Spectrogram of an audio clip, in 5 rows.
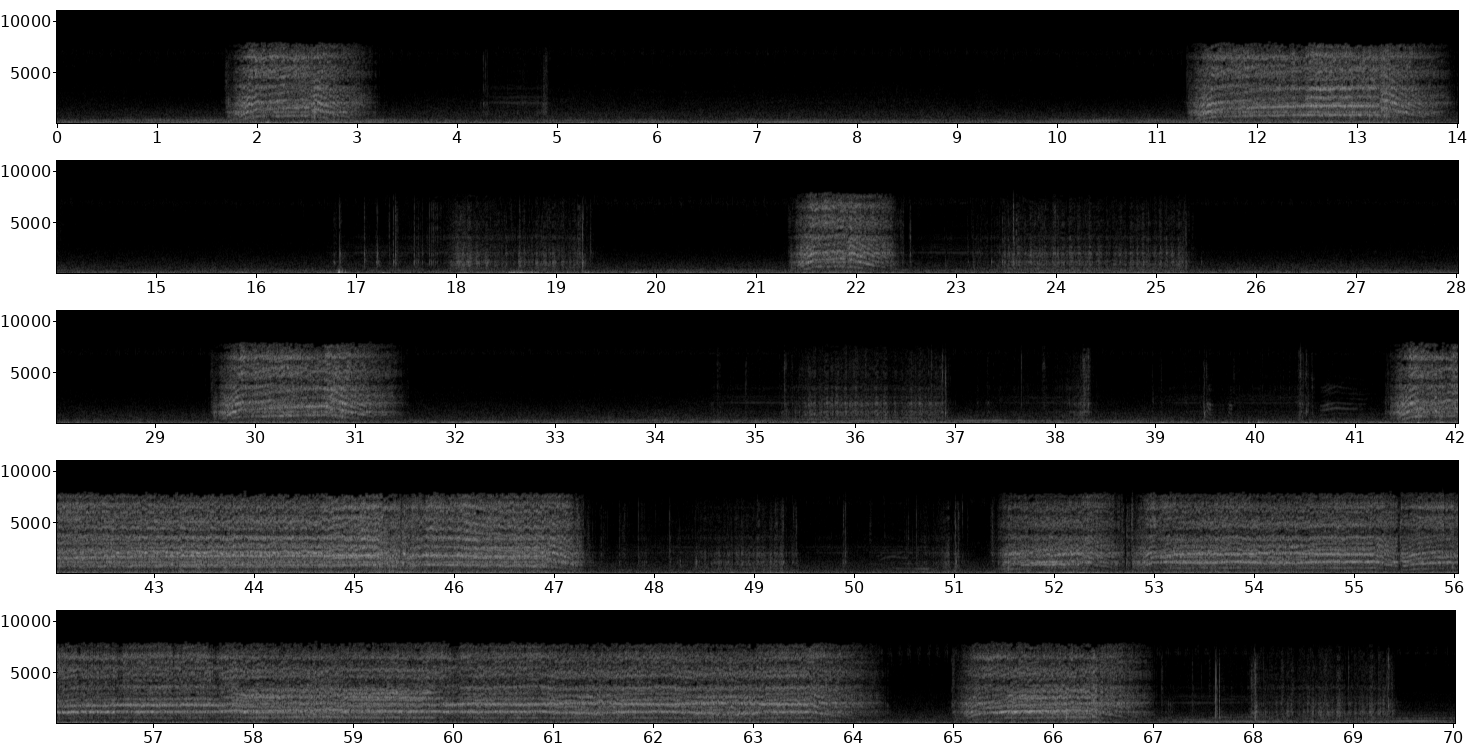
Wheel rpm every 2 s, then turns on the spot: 30, 50, 0, 0, 0, 40, 150, 0, 10, 10, 30, 30, 10, 0, 30, 80, 0, 0, 10, 0, 50, 210, 220, 140, 30, 40, 120, 150, 160, 160, 160, 130, 70, 60, 10.
16-20 22-26 46-50 68-70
